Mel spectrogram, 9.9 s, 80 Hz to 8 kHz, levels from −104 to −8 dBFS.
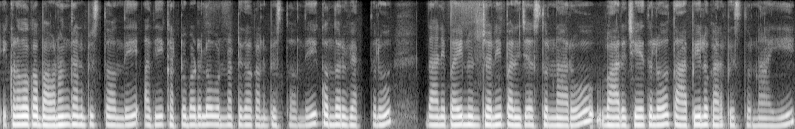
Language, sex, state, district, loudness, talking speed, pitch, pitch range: Telugu, female, Telangana, Nalgonda, -16 LUFS, 100 wpm, 185 Hz, 180-190 Hz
